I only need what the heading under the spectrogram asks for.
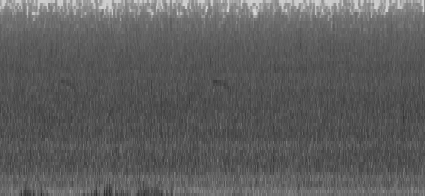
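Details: Steady broadband rush like a stream or wind on a forest trail in Markham, with a few low thumps early on and no calls.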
